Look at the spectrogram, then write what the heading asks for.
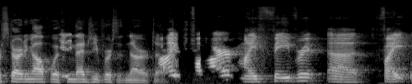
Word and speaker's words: Naruto: going to snap so true let's start with naruto yes thank you for pronouncing naruto correctly bro i always do um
